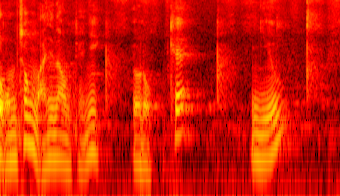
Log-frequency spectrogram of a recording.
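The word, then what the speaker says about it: ν: 어떻게 쓰냐면 읽을 땐 어떻게 읽냐면 뮤라고 읽어. 알겠죠? 뉴 아니 아니 아니 아니 뉴라고 읽고요.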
